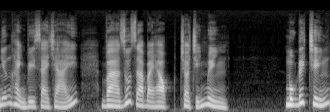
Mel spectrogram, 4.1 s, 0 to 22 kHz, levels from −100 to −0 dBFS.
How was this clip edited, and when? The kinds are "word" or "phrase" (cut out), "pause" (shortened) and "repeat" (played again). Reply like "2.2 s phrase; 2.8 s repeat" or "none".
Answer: none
